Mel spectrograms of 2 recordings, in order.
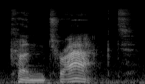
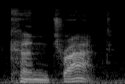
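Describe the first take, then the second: Both takes have the same delivery.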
